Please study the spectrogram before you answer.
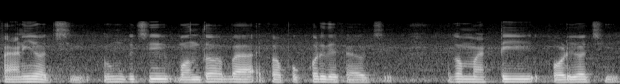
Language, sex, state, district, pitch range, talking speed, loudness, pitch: Odia, male, Odisha, Malkangiri, 110-125 Hz, 135 wpm, -13 LUFS, 120 Hz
